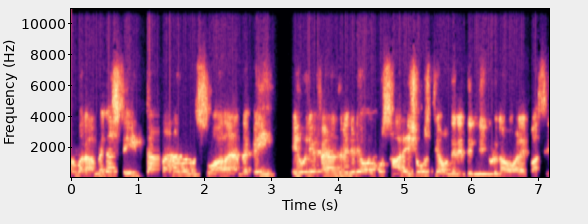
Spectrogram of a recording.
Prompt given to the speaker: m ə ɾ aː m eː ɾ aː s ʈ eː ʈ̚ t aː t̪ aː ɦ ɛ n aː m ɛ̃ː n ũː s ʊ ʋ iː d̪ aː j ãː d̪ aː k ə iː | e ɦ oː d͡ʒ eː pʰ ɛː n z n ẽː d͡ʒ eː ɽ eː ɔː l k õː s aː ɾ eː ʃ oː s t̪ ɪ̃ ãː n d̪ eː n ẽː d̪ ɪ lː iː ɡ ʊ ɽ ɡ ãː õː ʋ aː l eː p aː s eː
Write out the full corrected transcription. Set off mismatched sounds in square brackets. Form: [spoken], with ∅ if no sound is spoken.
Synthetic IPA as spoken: m ə ɾ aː m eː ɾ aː s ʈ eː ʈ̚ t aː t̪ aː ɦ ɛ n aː m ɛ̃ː n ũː s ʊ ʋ [aː] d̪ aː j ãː d̪ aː k ə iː | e ɦ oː d͡ʒ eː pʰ ɛː n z n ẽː d͡ʒ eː ɽ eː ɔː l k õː s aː ɾ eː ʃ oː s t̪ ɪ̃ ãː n d̪ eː n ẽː d̪ ɪ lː iː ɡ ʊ ɽ ɡ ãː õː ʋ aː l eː p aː s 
